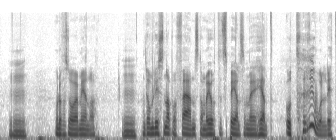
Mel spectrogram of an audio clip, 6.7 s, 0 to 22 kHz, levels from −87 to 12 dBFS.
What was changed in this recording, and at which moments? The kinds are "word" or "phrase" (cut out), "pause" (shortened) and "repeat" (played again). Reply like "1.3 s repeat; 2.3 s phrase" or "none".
none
